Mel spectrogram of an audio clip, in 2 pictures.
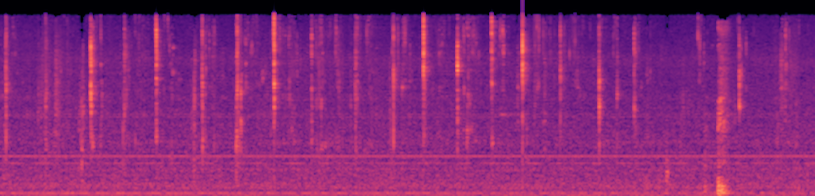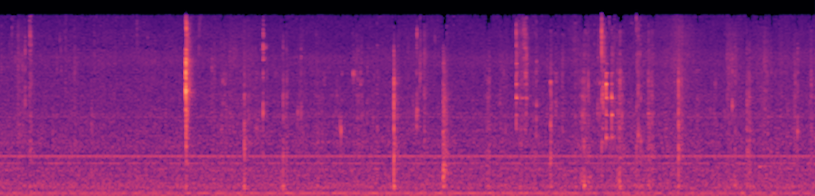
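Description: Close-miked chewing and mouth sounds of someone eating beef and vegetables, with irregular sharp clicks as chopsticks tap the plate and sauce. A steady low electrical hum runs underneath.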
